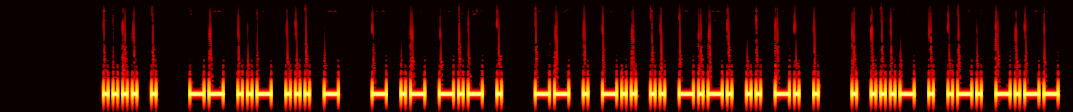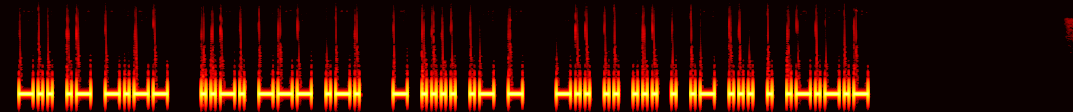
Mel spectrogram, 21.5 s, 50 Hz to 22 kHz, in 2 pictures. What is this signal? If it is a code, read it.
Morse code, heard as a keyed tone, about 25 wpm, 700 Hz. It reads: HE MUST TAKE MEDICINE EVERY DAY FOR THAT DISEASE.
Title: Sentences from Top 1000 Words - Review Part 6 - 25wpm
